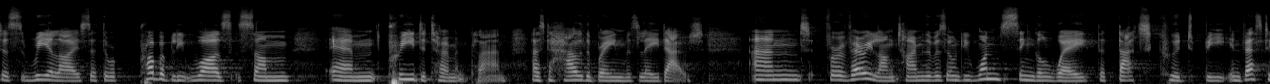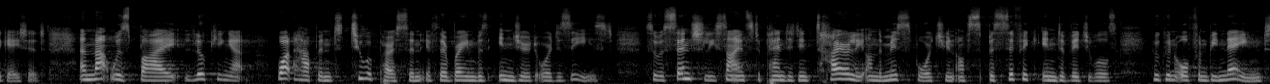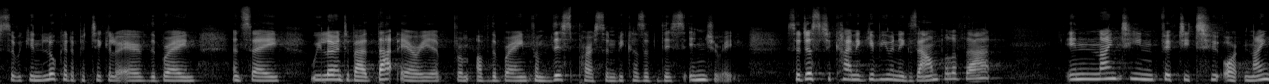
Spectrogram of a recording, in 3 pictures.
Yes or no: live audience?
yes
